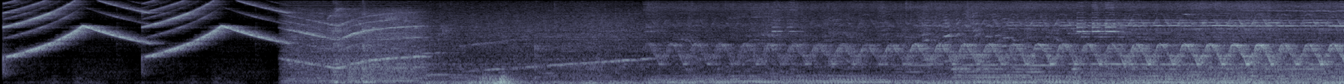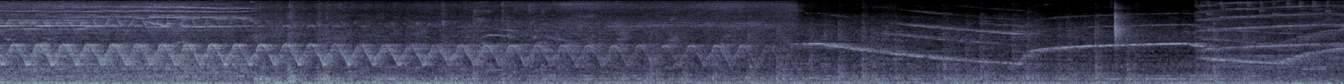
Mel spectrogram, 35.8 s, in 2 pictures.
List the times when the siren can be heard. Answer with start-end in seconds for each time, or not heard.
0.0-35.7.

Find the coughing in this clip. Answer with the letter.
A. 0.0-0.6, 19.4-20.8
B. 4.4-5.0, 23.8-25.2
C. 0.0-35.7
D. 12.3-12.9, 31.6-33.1
B.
